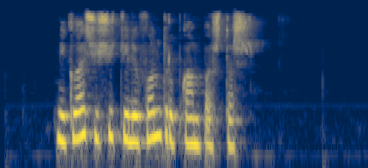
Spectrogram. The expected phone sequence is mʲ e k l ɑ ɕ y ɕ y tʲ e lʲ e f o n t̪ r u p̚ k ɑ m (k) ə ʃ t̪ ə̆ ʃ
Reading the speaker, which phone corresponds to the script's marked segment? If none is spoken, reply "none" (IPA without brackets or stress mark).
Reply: p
